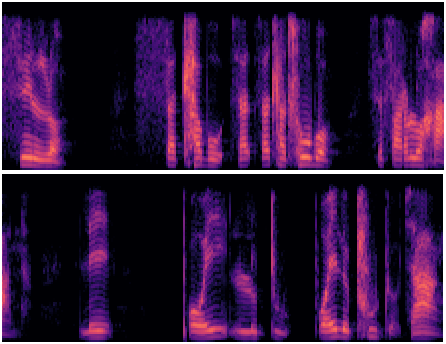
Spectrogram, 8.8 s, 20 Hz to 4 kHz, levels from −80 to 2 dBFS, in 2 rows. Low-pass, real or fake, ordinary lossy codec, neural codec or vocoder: 3.6 kHz; real; none; none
